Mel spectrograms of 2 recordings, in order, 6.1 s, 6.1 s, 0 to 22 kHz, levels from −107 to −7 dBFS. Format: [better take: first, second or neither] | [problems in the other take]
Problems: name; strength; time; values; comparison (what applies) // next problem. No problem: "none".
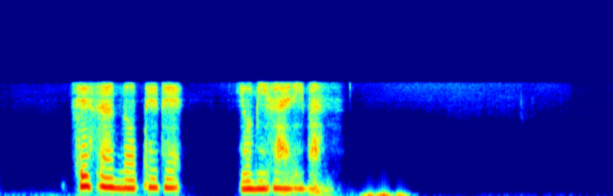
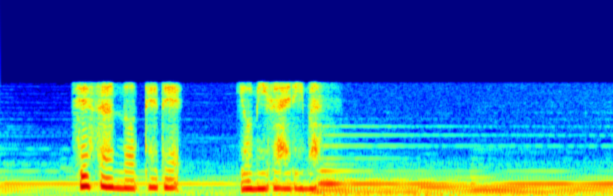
second | noise reduction (neural mask model Resemble Enhance denoiser)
